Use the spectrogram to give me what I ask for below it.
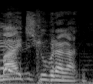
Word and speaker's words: Baix Llobregat: Estamos aquí en el Baix de Llobregat. A ver si pronuncio bien. – Baix Llobregat. Sí, muy bien, amiga, vas avanzando.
